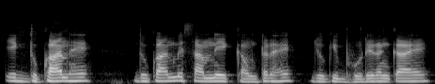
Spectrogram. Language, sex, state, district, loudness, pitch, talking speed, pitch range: Hindi, male, Uttar Pradesh, Lalitpur, -20 LUFS, 150 Hz, 205 wpm, 140-160 Hz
